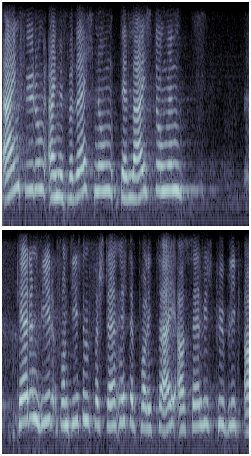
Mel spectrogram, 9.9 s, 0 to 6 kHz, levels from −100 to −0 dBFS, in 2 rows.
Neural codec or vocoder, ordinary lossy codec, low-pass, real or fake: none; Opus, 16 kbps; 5.4 kHz; real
